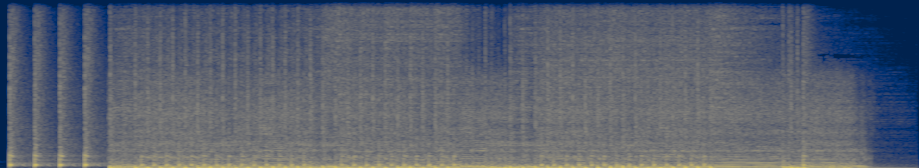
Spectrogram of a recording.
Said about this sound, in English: Now, overall, this version of the blast beat sounds really, really frantic, and it sounds like this.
